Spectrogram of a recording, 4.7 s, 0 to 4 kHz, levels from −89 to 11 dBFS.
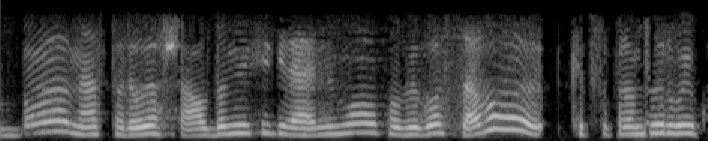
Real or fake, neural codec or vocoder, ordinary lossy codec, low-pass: real; none; AAC, 16 kbps; 3.6 kHz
